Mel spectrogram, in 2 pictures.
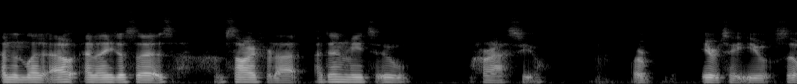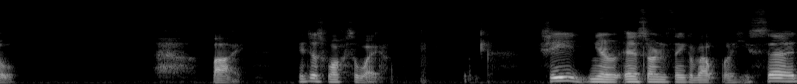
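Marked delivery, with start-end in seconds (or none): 2.1-10.4 mock calm anger, quieter and slower. Retelling a story of what he said to her, retelling in calm, mad voice. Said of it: "saying in a more calm voice".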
